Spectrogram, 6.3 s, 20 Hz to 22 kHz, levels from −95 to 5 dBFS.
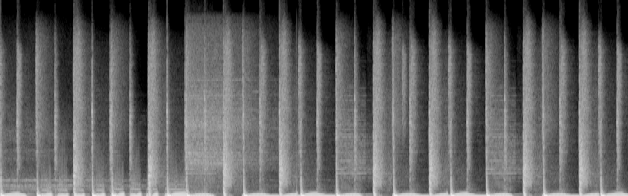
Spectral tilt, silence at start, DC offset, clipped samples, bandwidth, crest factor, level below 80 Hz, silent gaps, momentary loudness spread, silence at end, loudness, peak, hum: -4.5 dB/octave; 0 s; under 0.1%; under 0.1%; 19 kHz; 10 dB; -12 dBFS; none; 2 LU; 0 s; -12 LUFS; 0 dBFS; none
